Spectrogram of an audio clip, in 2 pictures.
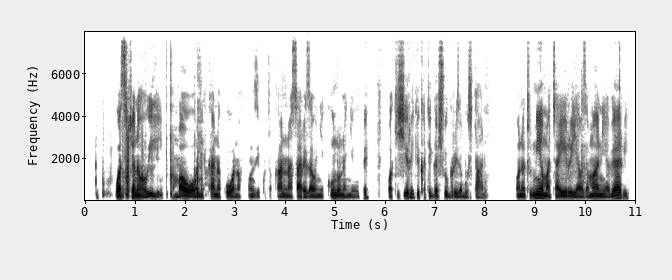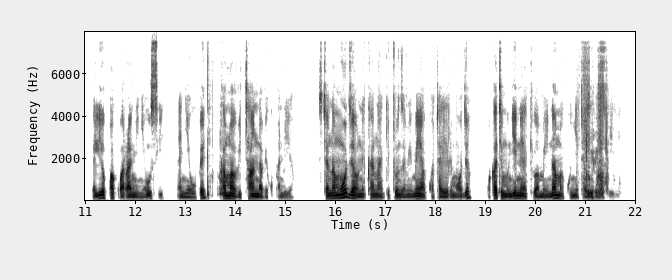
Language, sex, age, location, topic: Swahili, male, 18-24, Nairobi, government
